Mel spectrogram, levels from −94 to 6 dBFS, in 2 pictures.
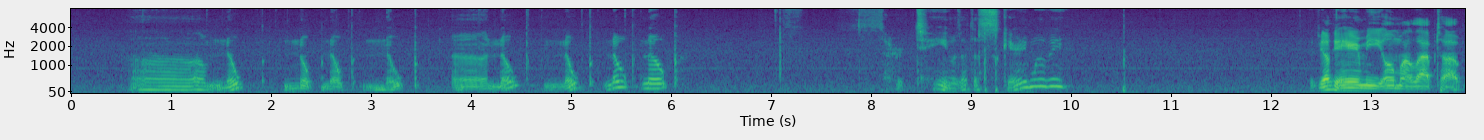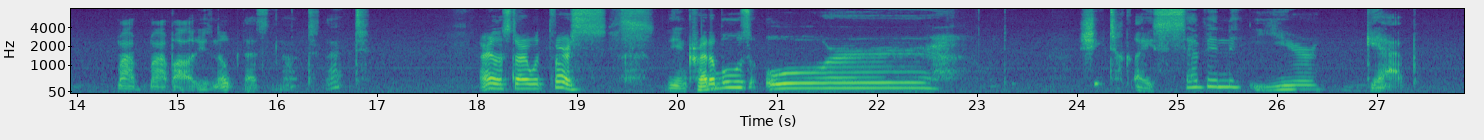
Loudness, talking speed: -21 LUFS, 95 wpm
